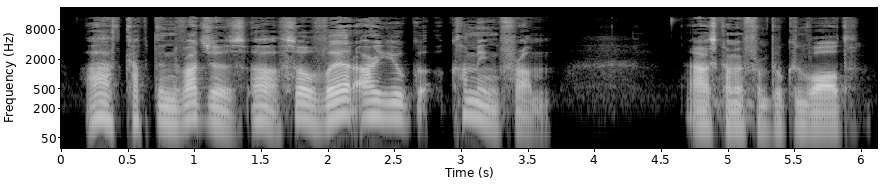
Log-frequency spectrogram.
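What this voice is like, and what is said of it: Poor put-on German accent. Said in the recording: “I don't do a good German accent, and I haven't practiced it... maybe if I pretend I'm the Red Skull... That was an awful impression.”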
